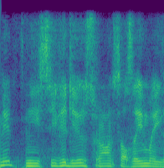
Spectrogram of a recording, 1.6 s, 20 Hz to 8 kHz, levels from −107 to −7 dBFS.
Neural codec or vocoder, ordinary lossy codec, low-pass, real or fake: codec, 16 kHz, 1.1 kbps, Voila-Tokenizer; none; 7.2 kHz; fake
